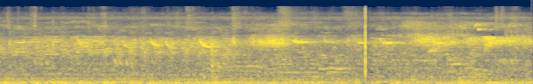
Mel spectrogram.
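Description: Birds chirping and calling, many short chirps that rise and fall in pitch, over a steady low rumble. A single sharp click sounds about three and a half seconds in.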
